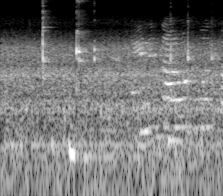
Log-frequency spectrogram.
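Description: A baby's short vocal sounds near the end, after two sharp clicks in the first second.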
